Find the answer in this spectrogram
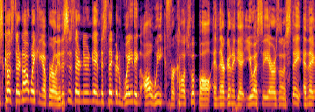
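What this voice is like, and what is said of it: Usual voice. Nothing is said of it.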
